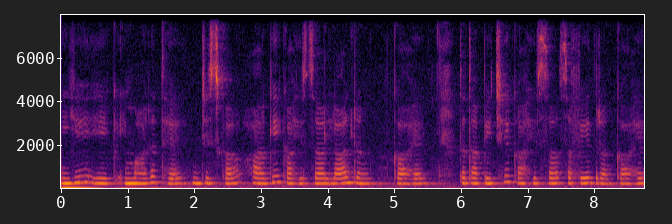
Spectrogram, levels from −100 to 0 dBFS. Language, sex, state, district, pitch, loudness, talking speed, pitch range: Hindi, female, Bihar, Saran, 235 Hz, -36 LUFS, 135 wpm, 230-245 Hz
